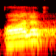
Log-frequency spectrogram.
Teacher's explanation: قاف حروف مستعلیہ میں سے پر پڑھیں گے ، الف مدہ ہے، ایک الف کے برابر کھینچیں گے، یا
